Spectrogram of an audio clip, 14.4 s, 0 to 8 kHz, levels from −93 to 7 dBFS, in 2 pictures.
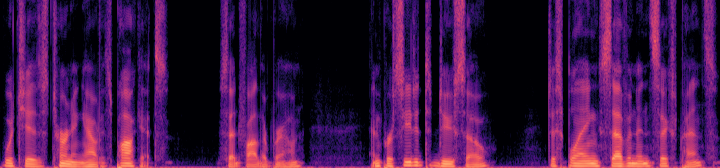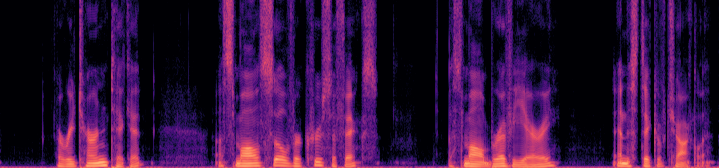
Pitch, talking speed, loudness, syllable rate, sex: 110 Hz, 140 wpm, -19 LUFS, 5.1 syllables/s, male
